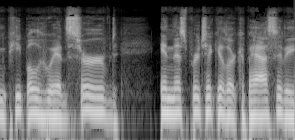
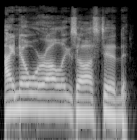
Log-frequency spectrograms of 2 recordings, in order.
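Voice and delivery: normal talking voice

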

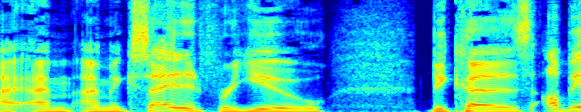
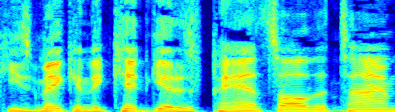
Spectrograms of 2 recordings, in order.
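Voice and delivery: ordinary talk, nothing marked

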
